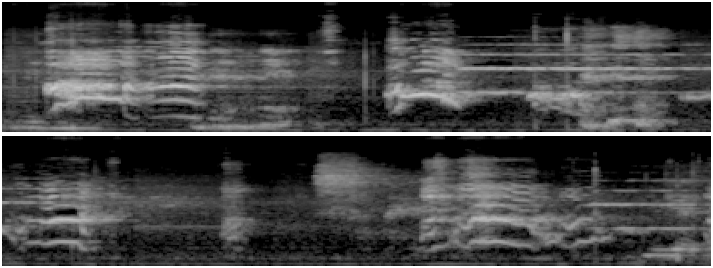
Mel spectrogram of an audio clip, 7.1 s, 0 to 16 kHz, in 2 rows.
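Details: Strong, high-pitched crying in repeated wails with breaths between, from a newborn just delivered by C-section with an Apgar score of 7; a vigorous, healthy cry.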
